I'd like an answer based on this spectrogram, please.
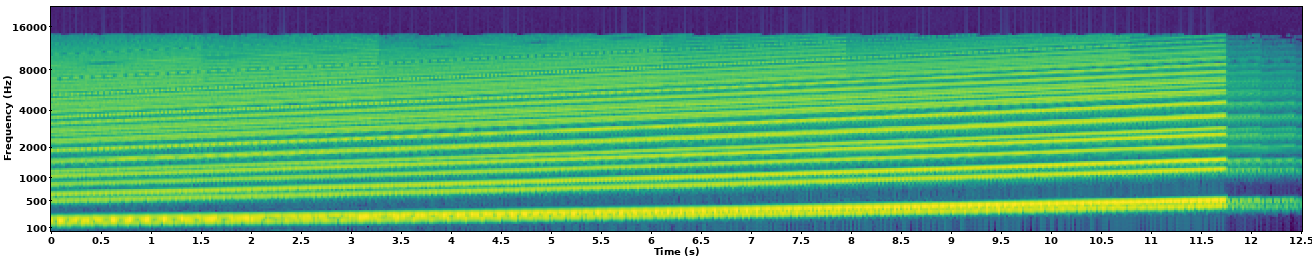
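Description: SHR Tones software dub-siren synth sounding a held tone that glides slowly and steadily upward in pitch. Near the end it cuts off suddenly, leaving a fading delay echo.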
